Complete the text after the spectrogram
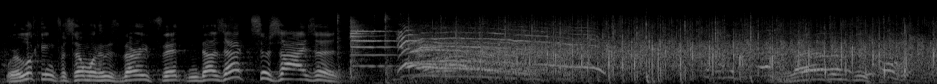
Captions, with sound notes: WE'RE LOOKING FOR SOMEONE WHO'S VERY FIT AND DOES EXERCISES! [CHEERING AND APPLAUSE] 11 PEOPLE.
